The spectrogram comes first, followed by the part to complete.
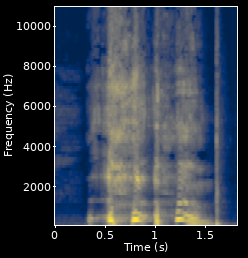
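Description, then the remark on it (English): A loud coughing fit: four or five harsh, throaty coughs in quick succession, ending with a sharp final hack, with no talking. “I got through the entire episode without having a coughing fit, and now, right at the end, it's like, my body's just like, hey, fuck you.”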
